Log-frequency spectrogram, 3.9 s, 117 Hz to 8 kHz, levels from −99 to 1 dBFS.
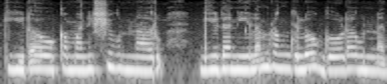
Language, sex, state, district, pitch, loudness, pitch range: Telugu, female, Telangana, Hyderabad, 245 Hz, -10 LUFS, 235-250 Hz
